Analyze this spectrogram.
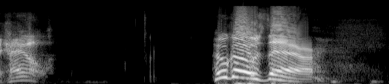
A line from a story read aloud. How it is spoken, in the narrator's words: shout out to the gods and say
